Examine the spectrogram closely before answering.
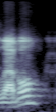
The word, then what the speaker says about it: LVL: like what what is LDL which we often pronounce it level and so what level is is a mobile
